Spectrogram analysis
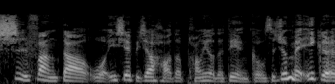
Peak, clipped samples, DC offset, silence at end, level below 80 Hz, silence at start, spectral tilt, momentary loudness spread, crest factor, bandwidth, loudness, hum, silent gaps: -12 dBFS; under 0.1%; under 0.1%; 0 s; -68 dBFS; 0 s; -3 dB/octave; 9 LU; 18 dB; 11.5 kHz; -29 LUFS; none; none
